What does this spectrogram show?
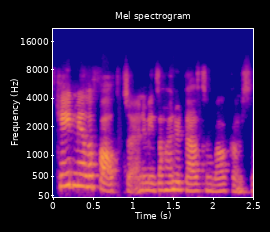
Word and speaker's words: Céad Míle Fáilte: Nobody knows how to pronounce it. It's Céad Míle Fáilte, and it means 100,000 welcomes, literally.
